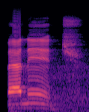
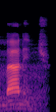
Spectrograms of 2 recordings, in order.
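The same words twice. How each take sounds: First: Manage with a full "ayj" ending; Manage, second vowel a clear e; wrong pronunciation demo. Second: Manage with a short "ij" ending; manage, last vowel a short i; correct pronunciation demo. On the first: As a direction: say Manage loudly as MAN-ayj. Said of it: "But I'm sorry". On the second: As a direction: say manage as MAN-ij. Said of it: "the pronunciation of the word is". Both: Shown as a demonstration.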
